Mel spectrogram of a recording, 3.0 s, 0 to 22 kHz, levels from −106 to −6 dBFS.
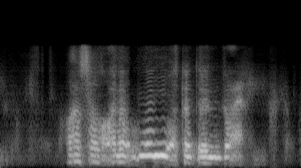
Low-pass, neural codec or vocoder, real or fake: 7.2 kHz; codec, 16 kHz, 0.5 kbps, FreqCodec, smaller model; fake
